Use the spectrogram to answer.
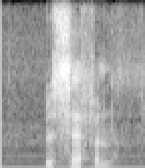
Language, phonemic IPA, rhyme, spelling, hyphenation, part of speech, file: Dutch, /bəˈsɛfən/, -ɛfən, beseffen, be‧sef‧fen, verb / noun, Nl-beseffen.ogg
- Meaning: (verb) to realize; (noun) plural of besef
